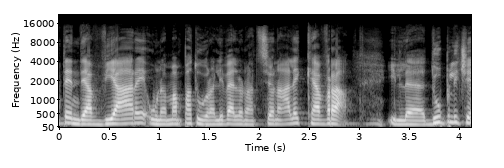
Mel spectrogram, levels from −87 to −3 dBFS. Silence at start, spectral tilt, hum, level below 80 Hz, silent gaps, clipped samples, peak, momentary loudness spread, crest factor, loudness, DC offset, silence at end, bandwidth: 0 s; -5.5 dB/octave; none; -52 dBFS; none; under 0.1%; 0 dBFS; 7 LU; 16 dB; -17 LUFS; under 0.1%; 0 s; 14.5 kHz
